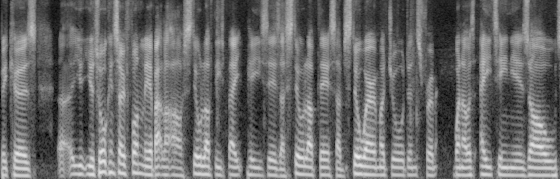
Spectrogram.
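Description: In a British accent, a man of medium pitch speaks at a moderate pace, the sound dry and close with no echo. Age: 20s. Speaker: podcast host. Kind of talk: casual chat. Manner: animated.

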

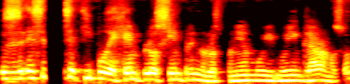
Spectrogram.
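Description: This man's voice is fairly high in pitch with a dark, mellow tone. It is somewhat breathy, with ordinary pitch variation. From Mexico City. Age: 30s. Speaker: lawyer, son of a late sports legend. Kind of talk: interview.

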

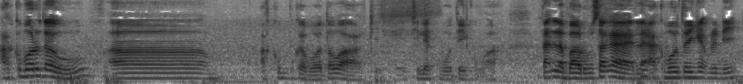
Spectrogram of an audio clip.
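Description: In an animated tone, a man with fairly high pitch talks at a very fast pace with ordinary pitch variation and big swings in loudness. Room echo is audible. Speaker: podcast guest. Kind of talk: casual chat. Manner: animated, laughing often.

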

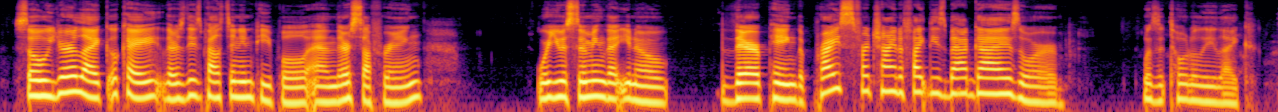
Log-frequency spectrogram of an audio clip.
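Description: Speaking with an Israeli accent, a woman talks at a moderate pace and medium pitch, with ordinary pitch variation. The sound is dry and close with no echo, in a very clean recording with a silent background. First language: Hebrew. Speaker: podcast host and activist. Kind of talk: interview conversation.

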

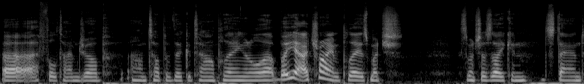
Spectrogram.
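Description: With a south Wales accent, a woman speaks fairly quickly at medium pitch with fairly even intonation on a very clean recording with a silent background. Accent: south Wales Welsh. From south Wales valleys. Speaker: guitarist. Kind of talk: casual interview chat.

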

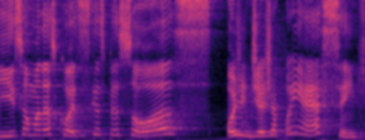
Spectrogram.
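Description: A woman is speaking. She has a southern Brazilian accent. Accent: gaúcho Brazilian Portuguese. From Rio Grande do Sul, Brazil. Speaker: podcast co-host. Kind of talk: casual chat.

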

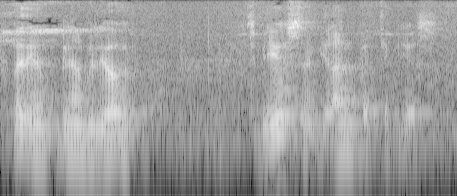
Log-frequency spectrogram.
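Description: Heard in a space with audible room echo, a man speaks amid noticeable background noise. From West Java, Cianjur. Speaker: lecturer and traditional singer. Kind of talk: interview.

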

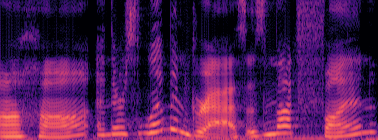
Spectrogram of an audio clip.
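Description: Speaking at a fairly slow pace, a woman uses lively intonation in an unremarkable speaking voice. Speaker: brewery sales rep. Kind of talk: casual chat. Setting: studio.

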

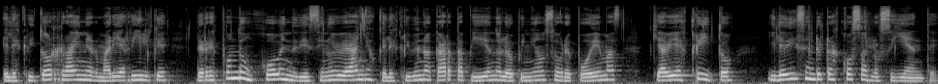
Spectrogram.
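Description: A woman speaks at a medium pitch with a dark, mellow tone. Her pace is fairly quick, with ordinary pitch variation. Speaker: podcast host and writer. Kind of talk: scripted narration. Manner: fast.

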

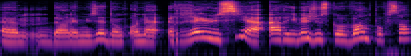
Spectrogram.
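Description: A woman with a Czech accent speaks with ordinary pitch variation. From Czech Republic, Prague. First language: Czech (speaking French). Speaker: painter. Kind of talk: interview. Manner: hesitant.

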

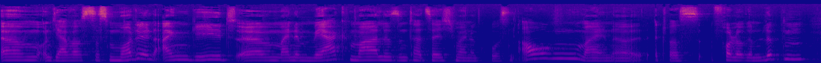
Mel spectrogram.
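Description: A woman with an ordinary speaking voice at medium pitch, ordinary pitch variation, a fairly slow pace and hardly any pauses. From Germany, Wiesbaden (Hesse). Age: 20s. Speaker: model. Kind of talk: casual interview. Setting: studio, shared microphone.

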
